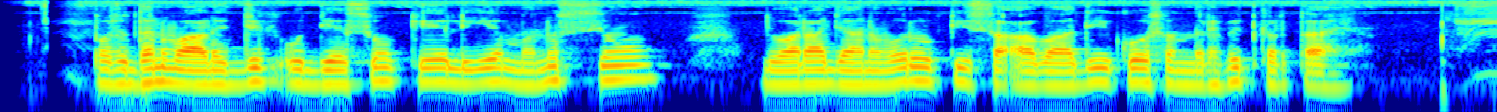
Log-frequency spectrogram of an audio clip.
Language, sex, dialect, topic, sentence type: Hindi, male, Awadhi Bundeli, agriculture, statement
